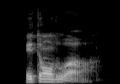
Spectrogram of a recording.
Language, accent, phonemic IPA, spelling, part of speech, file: French, France, /e.tɑ̃.dwaʁ/, étendoir, noun, LL-Q150 (fra)-étendoir.wav
- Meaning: clotheshorse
